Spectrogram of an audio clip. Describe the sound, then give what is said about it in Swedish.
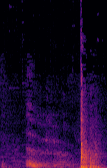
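A single loud door slam hits sharply near the end with a heavy low thud, just after a short stretch of someone talking. “Stäng dörren eller har du en flaggstång i arslet?”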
